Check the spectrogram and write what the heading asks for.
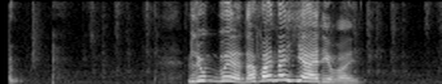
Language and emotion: Russian, positive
